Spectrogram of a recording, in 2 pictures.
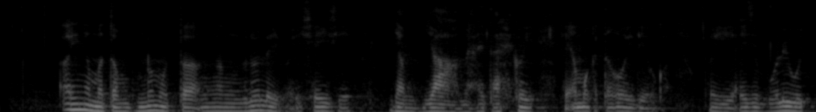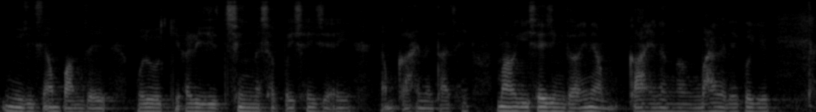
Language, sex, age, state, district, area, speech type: Manipuri, male, 18-30, Manipur, Bishnupur, rural, spontaneous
